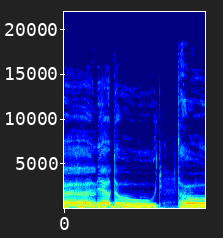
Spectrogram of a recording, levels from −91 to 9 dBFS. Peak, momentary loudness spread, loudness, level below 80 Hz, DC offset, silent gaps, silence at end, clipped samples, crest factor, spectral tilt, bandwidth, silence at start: -12 dBFS; 9 LU; -26 LUFS; -66 dBFS; under 0.1%; none; 0 s; under 0.1%; 12 dB; -8 dB/octave; 14.5 kHz; 0 s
